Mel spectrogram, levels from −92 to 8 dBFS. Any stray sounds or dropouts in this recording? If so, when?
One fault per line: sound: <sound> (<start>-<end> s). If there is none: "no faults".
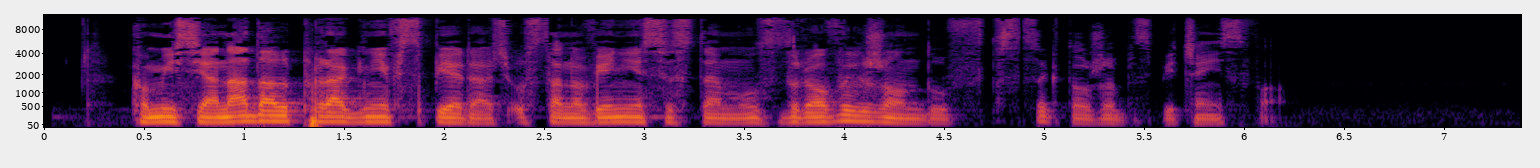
no faults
